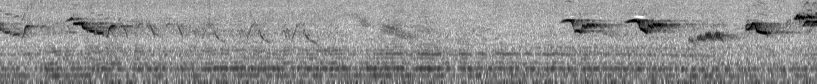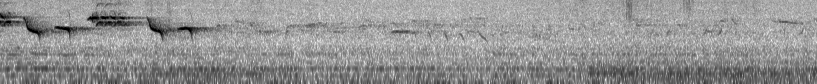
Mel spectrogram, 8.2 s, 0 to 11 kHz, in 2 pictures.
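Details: Swarm of hundreds of honey bees working a blossoming cherry tree, with a constant layered buzzing drone; scattered high, quick birdsong phrases rise above it mid-way. Stereo field recording on Zoom F6 with Sennheiser MKH 8040 microphones.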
